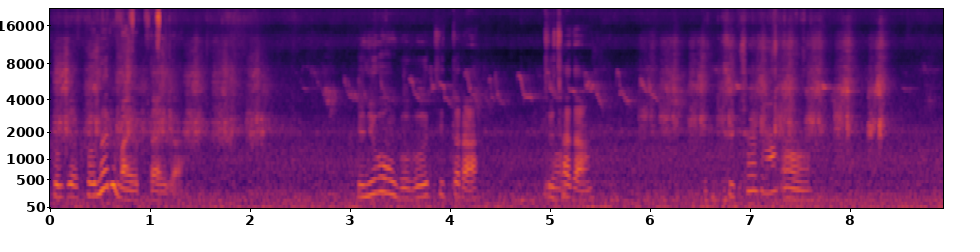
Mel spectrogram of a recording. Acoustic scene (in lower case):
park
